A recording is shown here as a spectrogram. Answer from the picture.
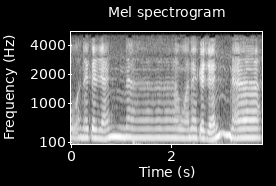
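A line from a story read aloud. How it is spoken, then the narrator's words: Crying. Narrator (Chinese): 就这么哭，一边哭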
